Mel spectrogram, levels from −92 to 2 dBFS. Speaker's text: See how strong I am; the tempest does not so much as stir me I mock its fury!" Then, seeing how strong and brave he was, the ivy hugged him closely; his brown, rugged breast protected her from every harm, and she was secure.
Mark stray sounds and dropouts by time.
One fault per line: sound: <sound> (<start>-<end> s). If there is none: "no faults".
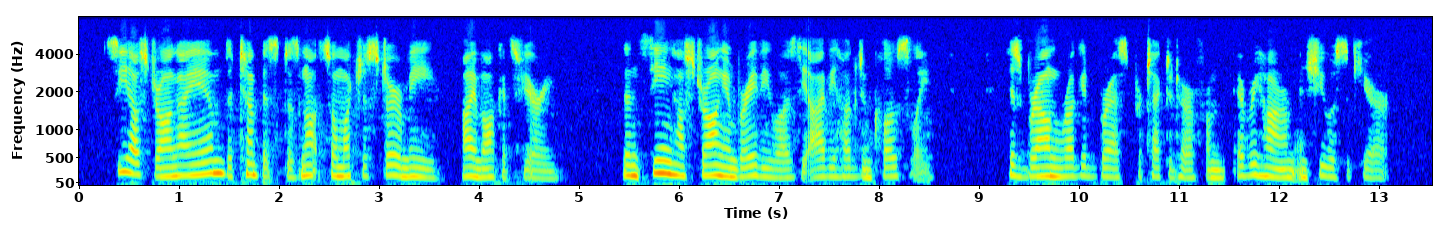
no faults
